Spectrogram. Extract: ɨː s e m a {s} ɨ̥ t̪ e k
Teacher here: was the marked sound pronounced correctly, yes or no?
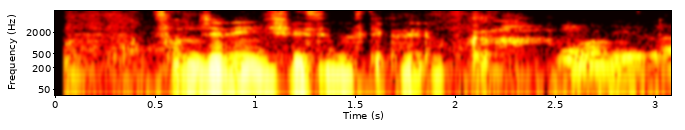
yes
